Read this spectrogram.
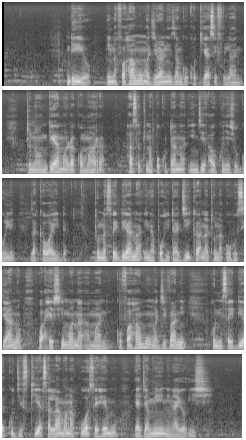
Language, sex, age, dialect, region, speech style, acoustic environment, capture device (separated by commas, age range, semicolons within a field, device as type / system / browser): Swahili, male, 18-24, Kenya - Nairobi Sheng-influenced, Kenya, focused; relaxed, silence, desktop / Windows / Chrome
